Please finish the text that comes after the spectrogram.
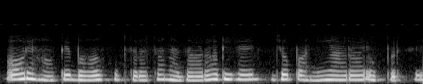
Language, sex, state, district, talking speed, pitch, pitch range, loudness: Hindi, female, Bihar, Patna, 225 wpm, 215 Hz, 205-230 Hz, -14 LUFS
